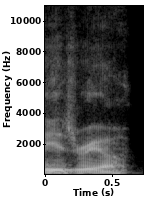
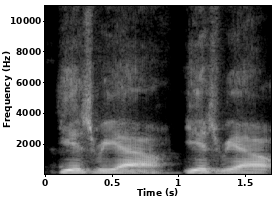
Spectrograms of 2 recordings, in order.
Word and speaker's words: Israel: No, it's not Israel. It's Israel.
